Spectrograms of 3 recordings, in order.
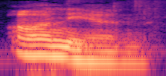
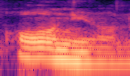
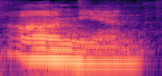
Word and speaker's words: onion: is an onion okay notice the pronunciation onion not on your own okay onion and then here we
